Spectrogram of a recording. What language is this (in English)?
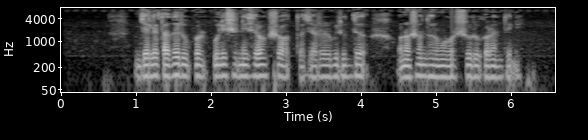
Bangla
